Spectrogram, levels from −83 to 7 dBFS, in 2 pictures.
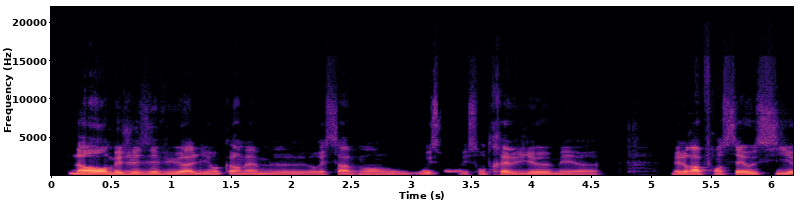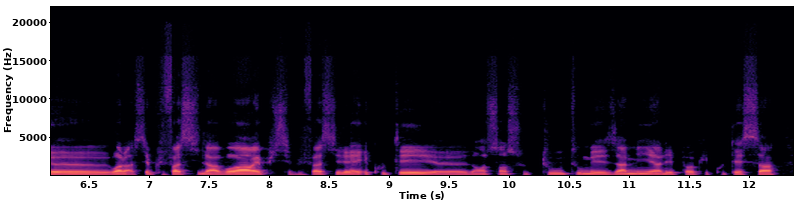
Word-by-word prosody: Non, 140 +8 +9
mais 135 -4 +3
je 135 - -1
les 135 +1 0
ai 140 - +2
vus 125 +1 0
à - - +6
Lyon 110 +3 -2
quand 100 -5 -1
même, 110 +1 -3
heu, 90 -2 -5
récemment, 95 +3 -2
où 95 -2 -7
ils - - -2
sont - - -15
ils 95 - -10
sont 100 - -8
très 105 +1 +1
vieux. 110 +6 -1
Mais, 95 -3 -5
heu, 85 -1 -5 0.6
mais 95 - -2
le 100 - +4
rap 105 0 +5
français 105 +6 0
aussi, 130 +5 -1
heu, 100 -4 +2
voilà, 100 0 +2
c'est - - -10
plus - - -22
facile 100 - -2
à 90 - +3
voir 115 +3 +6
et 105 - +1
puis - - -22
c'est - - -19
plus 100 0 -20
facile 100 +2 -3
à 100 - +1
écouter, 115 +5 -1
heu, 90 -1 -3
dans 95 0 -7
le 95 - -6
sens 105 0 -10
où 90 - -18
tous 105 -2 -6
tous 105 - -9
mes 100 0 -2
amis, 105 +2 0
à 100 - -1
l'époque, 95 +3 -6
écoutaient 100 - -9
ça 130 +7 -1
105 Hz, 255 wpm, -23 LUFS, 95-115 Hz, 0.6 s, Non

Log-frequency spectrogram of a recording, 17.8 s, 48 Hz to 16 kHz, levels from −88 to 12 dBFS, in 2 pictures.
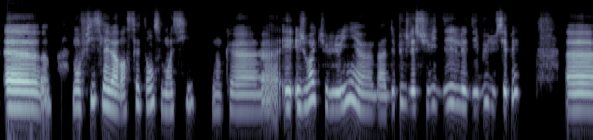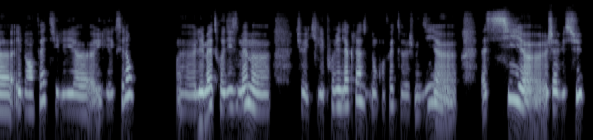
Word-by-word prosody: heu, 185 -2 +11 0.5
mon 190 0 -1
fils, 245 +6 -6
là, 210 - +3
il 195 - +4
va 175 - +7
avoir 160 0 0
7 215 -2 -8
ans 205 +3 -3
ce 210 - -8
mois-ci, 175 +7 -8 0.3
donc 165 +1 -17
heu 160 -1 -1 0.4
et 380 -3 +1
et - - +1
je 195 - -3
vois 255 +5 +2
que 265 -7 -12
lui, 175 +5 -2 0.2
heu, 165 -3 -4
bah, 155 0 -6
depuis 225 +5 -10
que - - -11
je - - -12
l'ai 370 - +3
suivi 215 - -6
dès 215 +2 -5
le 380 - -2
début 345 -9 -10
du 370 - -15
CP, 350 -2 -3 0.7
heu 170 -1 +6
et 180 - -2
bah, 165 - -5
en 165 - -2
fait, 250 - -9
il 340 - -11 0.2
est, - - -5
heu, 150 -1 -3
il 345 - -10
est - - -12
excellent, 315 -2 -4 0.6
heu, 160 -1 -10
les 175 +1 +2
maîtres 220 - 0
disent 375 0 -6
même, 230 - 0
heu, 165 -3 -3 0.5
que 345 - -8
qu'il 295 +3 -11
est 325 - -9
1er 195 +1 -6
de 195 - -4
la 200 - +1
classe 250 -2 -4
donc 170 -1 -13
en 160 - -21
fait, 210 0 -12
heu, 160 - -13
je 290 - -15
me 295 - -17
dis, 350 - -9
heu: - - 0 0.6
«Bah - - -6
si, 285 - +2
heu, 395 -2 -1
j'avais 340 -1 -3
su, 330 -2 -1
210 Hz, 230 wpm, -23 LUFS, -, 0.7 s, heu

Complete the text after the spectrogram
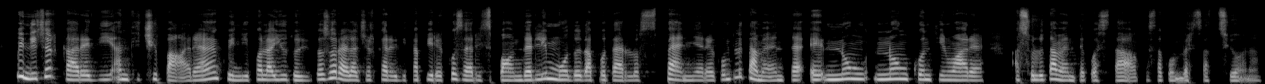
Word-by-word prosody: Quindi 275 -9 +6
cercare 210 - +1
di 215 +2 -7
anticipare 225 -2 -1
eh, 280 - 0
quindi 195 -3 -2
con 225 - +1
l'aiuto 210 -1 +1
di 190 -1 -2
tua 235 +4 -1
sorella 230 -8 +4
cercare 205 0 -4
di 195 - -13
capire 205 -1 -4
cosa 215 -5 0
rispondergli 195 +2 0
in 260 - +4
modo 210 -3 +2
da 200 -1 +1
poterlo 195 -1 -2
spegnere 195 -1 -2
completamente 205 - 0
e 220 +1 +1
non 245 +3 +4
non 245 +1 +3
continuare 205 -4 0 0.3
assolutamente 205 -2 +1
questa 185 -2 -3
questa 190 0 -11
conversazione. 180 -1 -7
205 Hz, 140 wpm, -23 LUFS, 195-230 Hz, 0.3 s, Quindi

